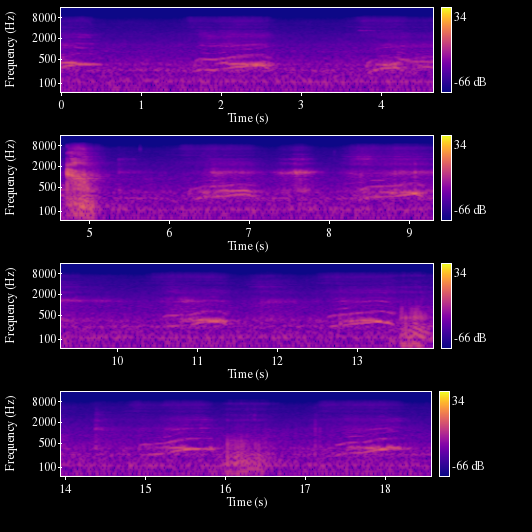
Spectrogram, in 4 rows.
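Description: Soft, squeaky, whistling snores with each breath, about 25 a minute, with one sharp snort; light snoring.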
